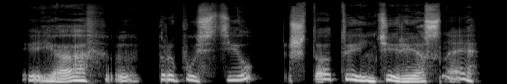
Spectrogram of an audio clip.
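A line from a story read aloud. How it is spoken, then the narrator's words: Hoarse whisper. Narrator (Russian): осведомился он хриплым шепотом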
